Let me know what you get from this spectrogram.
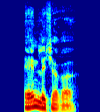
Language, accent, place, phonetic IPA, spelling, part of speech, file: German, Germany, Berlin, [ˈɛːnlɪçəʁə], ähnlichere, adjective, De-ähnlichere.ogg
- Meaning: inflection of ähnlich: 1. strong/mixed nominative/accusative feminine singular comparative degree 2. strong nominative/accusative plural comparative degree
